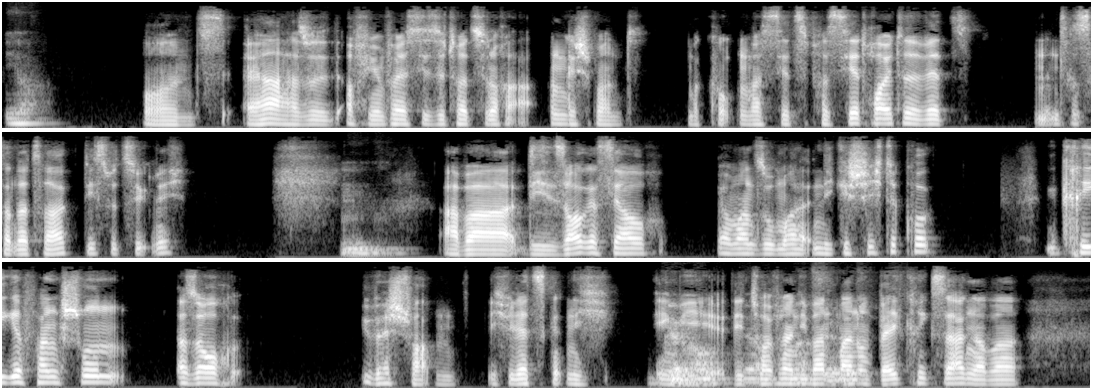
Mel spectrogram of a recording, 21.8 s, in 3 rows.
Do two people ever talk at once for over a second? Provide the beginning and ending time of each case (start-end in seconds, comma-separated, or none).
18.8-20.4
